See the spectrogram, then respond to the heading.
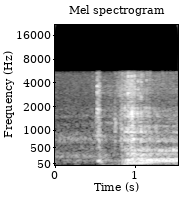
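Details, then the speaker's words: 1986 Oldsmobile Cutlass Supreme, 305 ci Chevrolet V8, warm restart after its first run in 60 days: brief starter whirr, then catches at once into a deep even rumble; normal warm start, though a tune-up is probably needed. "Now it fires right up. So, just needs a good run."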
